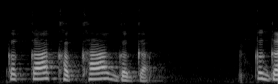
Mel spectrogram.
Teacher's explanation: ਇਹਨਾਂ ਦੇ ਵਿੱਚ ਜਦੋਂ ਇਹਨਾਂ ਦਾ ਉਚਾਰਨ ਹੁੰਦਾ ਹੈ, ਇਹਨਾਂ ਧੁਨੀਆਂ ਦਾ ਕਿਵੇਂ ਉਚਾਰਨ ਹੁੰਦਾ ਜਦੋਂ ਆਪਾਂ ਮੂੰਹ ਦੇ ਵਿੱਚੋਂ ਬੋਲਦੇ ਹਾਂ, ਠੀਕ ਹੈ, ਉਚਾਰਨ ਕਰਦੇ ਹਾਂ, ਤਾਂ ਉਚਾਰਨ ਵੇਲੇ ਜਿਹੜੇ ਕਿ ਆਪਣਾ ਜੀਭ ਦਾ ਪਿਛਲਾ ਪਾਸਾ ਹੈ ਉਹ ਆਪਣੇ ਕੋਮਲ ਤਾਲੂ ਨਾਲ ਸਪਰਸ਼ ਕਰਦਾ, ਭਾਵ ਕਿ ਉਹਨੂੰ ਕੋਮਲ ਤਾਲੂ ਨੂੰ ਟੱਚ ਕਰਦਾ ਆਪਣਾ ਜੀਭ ਦਾ ਪਿਛਲਾ ਪਾਸਾ। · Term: ਕੰਠੀ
